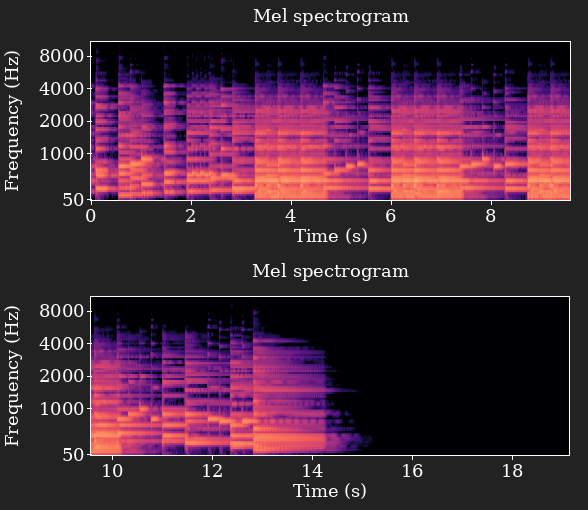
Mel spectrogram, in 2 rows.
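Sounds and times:
piano minuet: 0:00.0 - 0:14.5.

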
